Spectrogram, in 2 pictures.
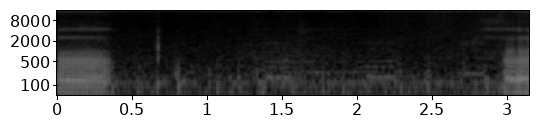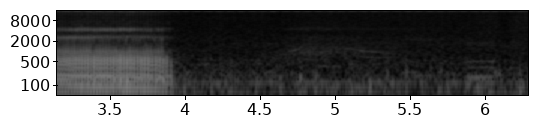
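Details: Loud, rattling snore bursts with quiet breathing between them from a sleeping, tired pug; snoring.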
